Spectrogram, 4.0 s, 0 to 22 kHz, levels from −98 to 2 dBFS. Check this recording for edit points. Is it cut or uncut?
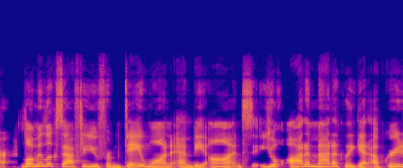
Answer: uncut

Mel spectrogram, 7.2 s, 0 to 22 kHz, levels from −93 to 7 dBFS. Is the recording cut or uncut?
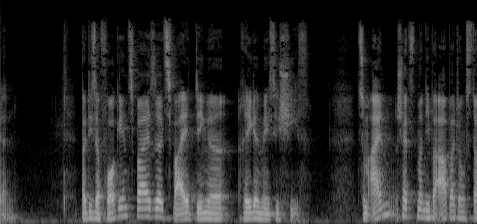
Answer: cut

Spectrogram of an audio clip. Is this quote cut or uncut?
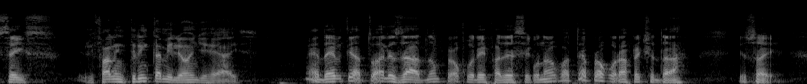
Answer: cut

